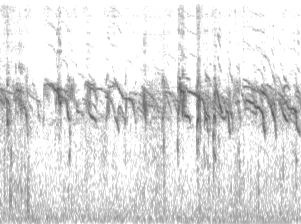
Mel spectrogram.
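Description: A group of chickens clucking and chirping softly nearby, a busy overlapping chatter of short calls with faint pecking sounds.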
